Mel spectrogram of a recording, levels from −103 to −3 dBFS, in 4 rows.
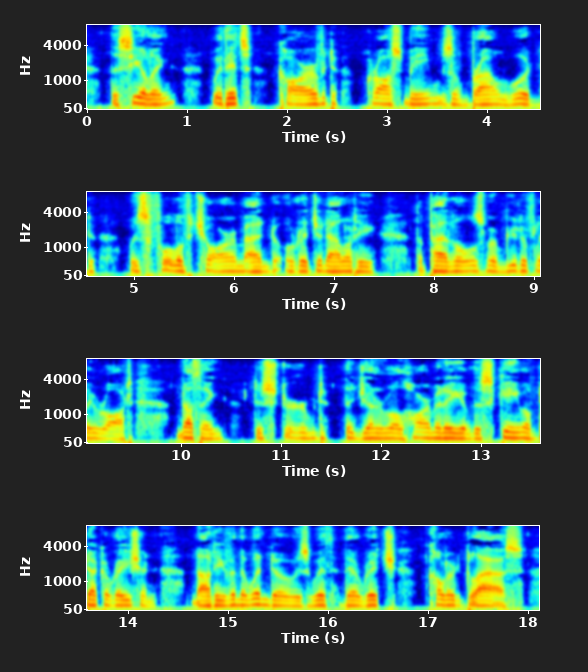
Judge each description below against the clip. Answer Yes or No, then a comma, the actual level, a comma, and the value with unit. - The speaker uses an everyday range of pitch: No, narrow, 1.6 semitones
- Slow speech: Yes, slow, 130 wpm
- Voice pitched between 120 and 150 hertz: Yes, medium, 140 Hz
